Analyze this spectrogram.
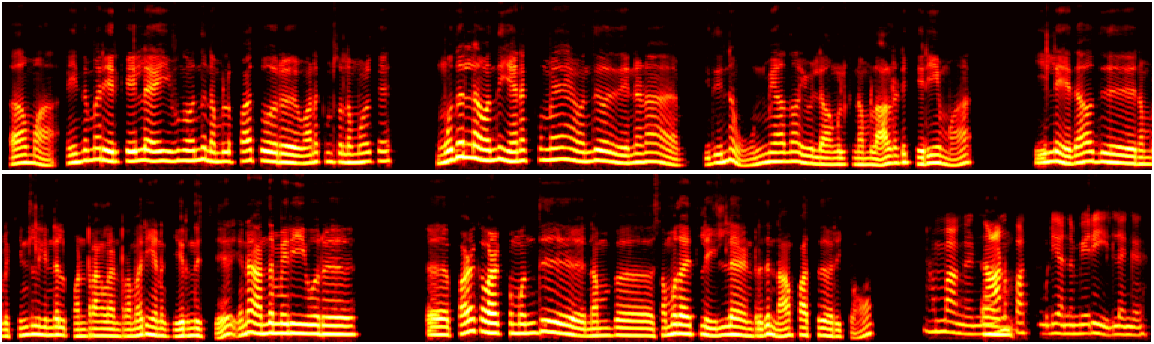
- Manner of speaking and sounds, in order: none
- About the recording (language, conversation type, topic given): Tamil, podcast, புதிய நாட்டில் பழக்கங்களுக்கு நீங்கள் எப்படி ஒத்துப் பழகினீர்கள்?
